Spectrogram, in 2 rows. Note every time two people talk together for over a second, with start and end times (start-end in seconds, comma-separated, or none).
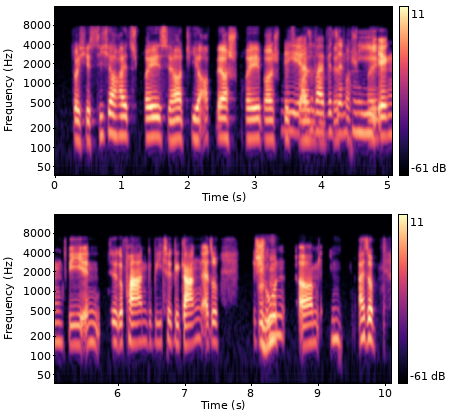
3.4-4.9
